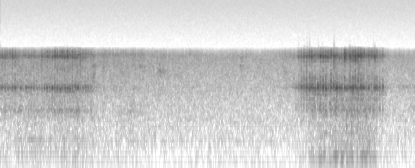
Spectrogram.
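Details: Adult man passed out after a night of drinking, snoring loudly; snoring.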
